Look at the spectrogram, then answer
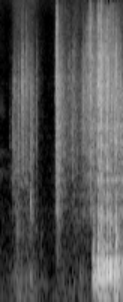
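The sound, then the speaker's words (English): A short rattling burst, a pause, then a longer clattering rush of many dice spilling and tumbling onto a table as an entire bag of dice is dumped out, fairly loud, with no talking. “Noisy dice sounds. That was a lot of dice.”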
